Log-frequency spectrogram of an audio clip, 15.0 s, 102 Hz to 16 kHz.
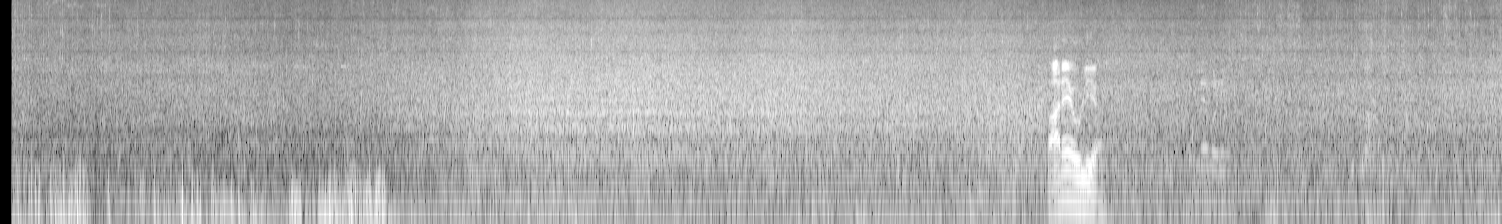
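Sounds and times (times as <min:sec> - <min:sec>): wind buffeting microphone: 0:00.1 - 0:15.0
surf washing onto beach: 0:00.2 - 0:15.0.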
